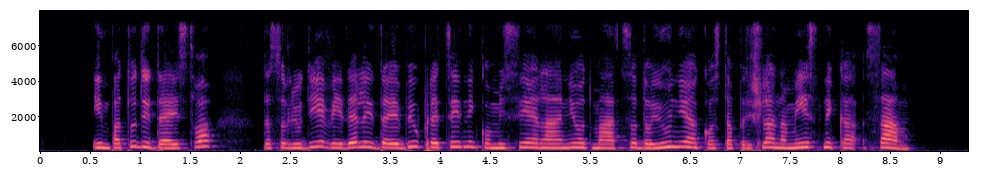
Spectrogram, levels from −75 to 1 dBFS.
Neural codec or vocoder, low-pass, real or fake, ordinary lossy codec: codec, 16 kHz in and 24 kHz out, 2.2 kbps, FireRedTTS-2 codec; 7.2 kHz; fake; none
